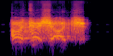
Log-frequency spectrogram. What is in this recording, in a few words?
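attack position, mood med, Turkish; speech; War Thunder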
